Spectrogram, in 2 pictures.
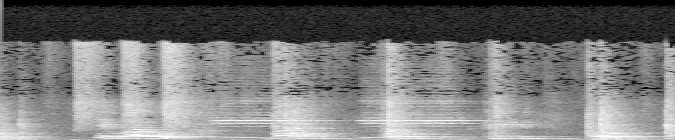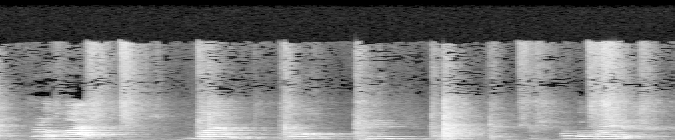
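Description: A voice singing a melody in short phrases of about half a second to a second, with a few sharp claps among them.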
